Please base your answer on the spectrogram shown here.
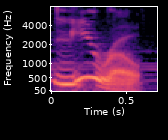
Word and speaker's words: Nero: know what word and I end up kind of going for a more Spanish pronunciation of it sometimes I'm like n it's Nero oh door swings open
